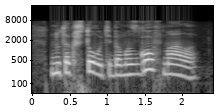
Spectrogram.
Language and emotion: Russian, angry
